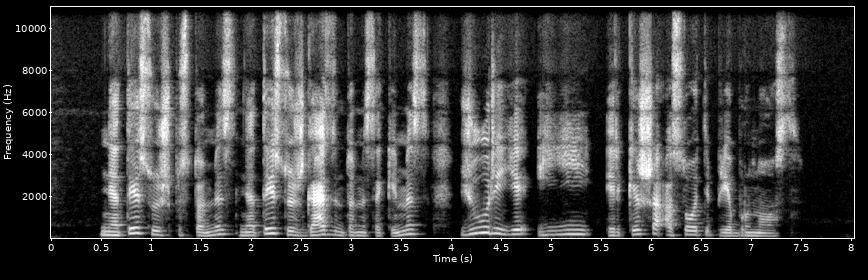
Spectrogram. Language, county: Lithuanian, Šiauliai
